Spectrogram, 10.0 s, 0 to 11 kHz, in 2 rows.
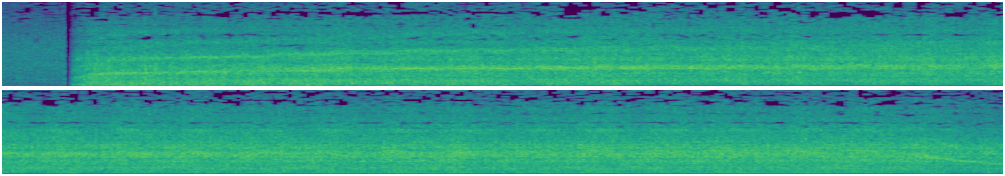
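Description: Mitochiba CH100 electric chopper motor switching on and running at full speed, blending guava chunks and water into juice. Its whine rises as the motor spins up in the first second or two, holds steady, and falls in pitch as it begins to wind down right at the end.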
